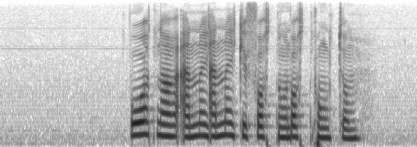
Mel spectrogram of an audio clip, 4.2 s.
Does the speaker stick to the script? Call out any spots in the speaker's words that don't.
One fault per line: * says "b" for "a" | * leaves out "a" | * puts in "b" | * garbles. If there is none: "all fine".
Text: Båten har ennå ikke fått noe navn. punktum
* puts in "ennå"
* says "fått" for "navn"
